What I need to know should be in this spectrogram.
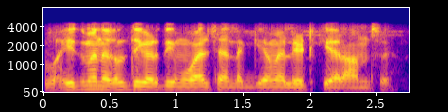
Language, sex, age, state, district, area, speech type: Urdu, male, 30-45, Uttar Pradesh, Aligarh, rural, conversation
